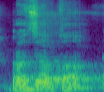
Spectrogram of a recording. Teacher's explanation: Qa itu dipantulkan, itu pantulkan ke arah o. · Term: huruf qa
